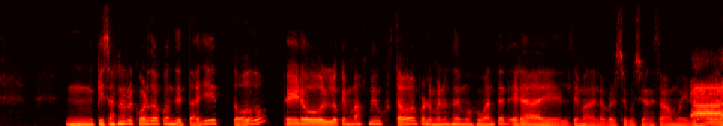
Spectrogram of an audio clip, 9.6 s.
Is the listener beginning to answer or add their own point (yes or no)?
yes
